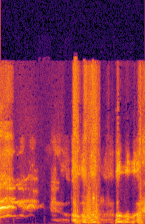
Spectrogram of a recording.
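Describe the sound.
A person mimics a dog, starting with a high whiny yelp, then letting out a couple of gruff, rapid barks, fairly loud.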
